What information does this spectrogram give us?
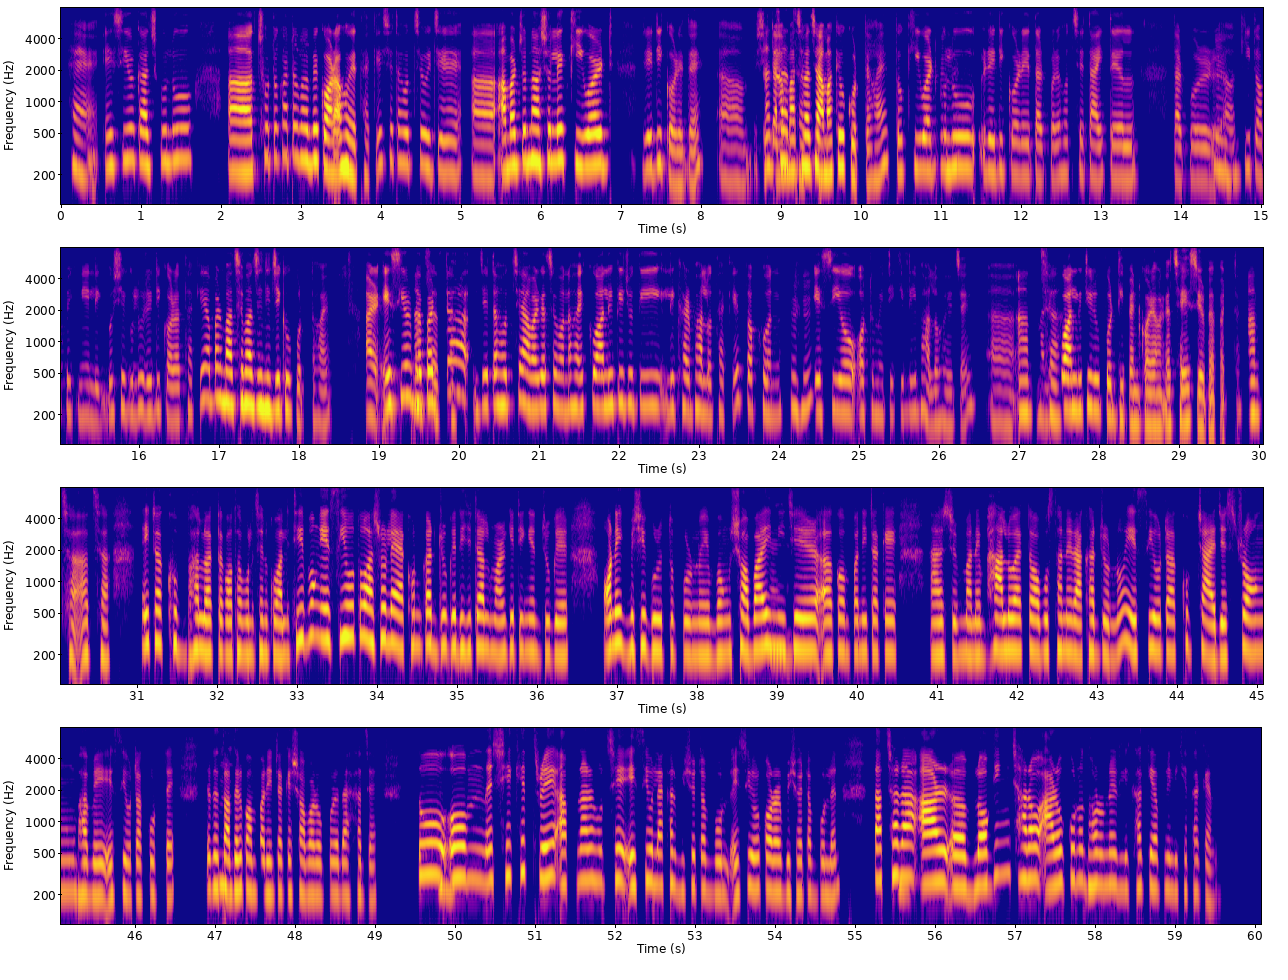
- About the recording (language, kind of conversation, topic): Bengali, podcast, কীভাবে আপনি সৃজনশীল জড়তা কাটাতে বিভিন্ন মাধ্যম ব্যবহার করেন?
- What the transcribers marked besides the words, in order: "কাজগুলো" said as "কাজগুলু"; horn; in English: "কিওয়ার্ড রেডি"; in English: "কিওয়ার্ড"; "গুলো" said as "গুলু"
